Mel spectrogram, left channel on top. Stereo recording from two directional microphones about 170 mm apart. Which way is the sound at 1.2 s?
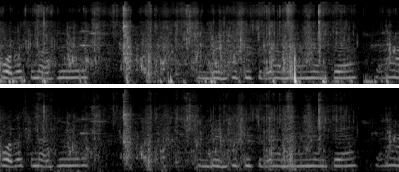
40° right (ahead or behind).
